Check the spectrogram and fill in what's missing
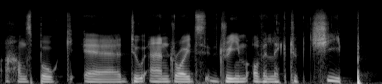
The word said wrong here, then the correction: sheep: Det är sheep, cheap, det är svårt att uttala. Alltså inte som billigt, utan som får.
